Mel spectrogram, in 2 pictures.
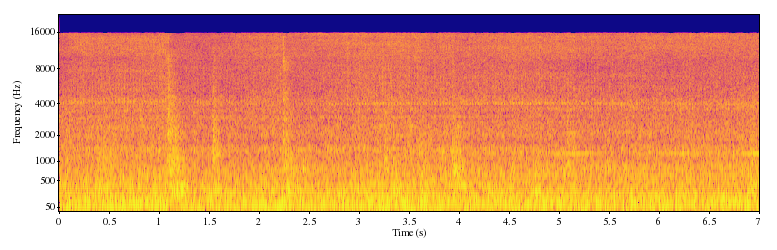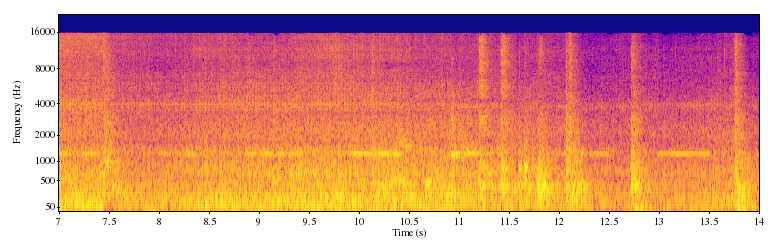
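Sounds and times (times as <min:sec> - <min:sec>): diesel truck engine rumble: 0:00.0 - 0:14.0
backup alarm beeps: 0:04.0 - 0:13.6.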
